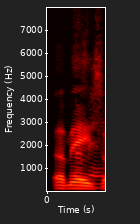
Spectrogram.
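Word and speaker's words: Hermès: Hermes, I believe, yes.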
